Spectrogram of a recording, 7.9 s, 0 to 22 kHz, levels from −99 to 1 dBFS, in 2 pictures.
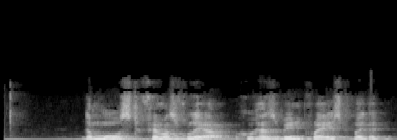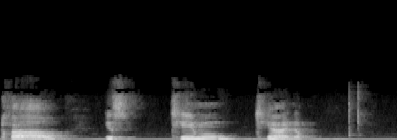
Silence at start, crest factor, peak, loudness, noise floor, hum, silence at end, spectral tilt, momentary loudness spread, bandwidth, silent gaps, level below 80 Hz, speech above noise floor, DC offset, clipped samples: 0.05 s; 18 dB; -2 dBFS; -20 LUFS; -44 dBFS; 50 Hz at -45 dBFS; 0 s; -6.5 dB/octave; 13 LU; 9 kHz; none; -38 dBFS; 25 dB; under 0.1%; under 0.1%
